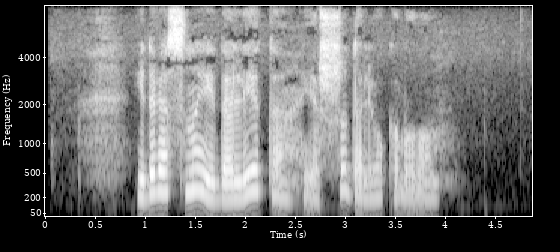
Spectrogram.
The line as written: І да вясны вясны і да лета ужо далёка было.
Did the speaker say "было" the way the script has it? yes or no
yes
